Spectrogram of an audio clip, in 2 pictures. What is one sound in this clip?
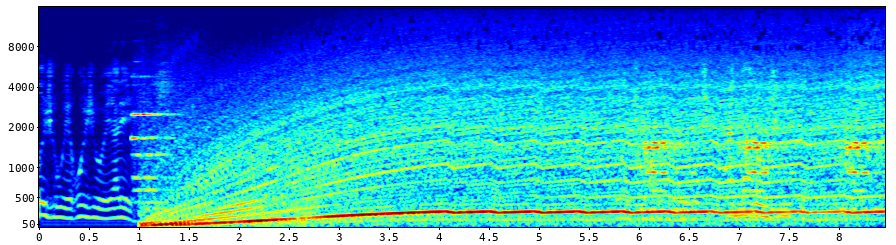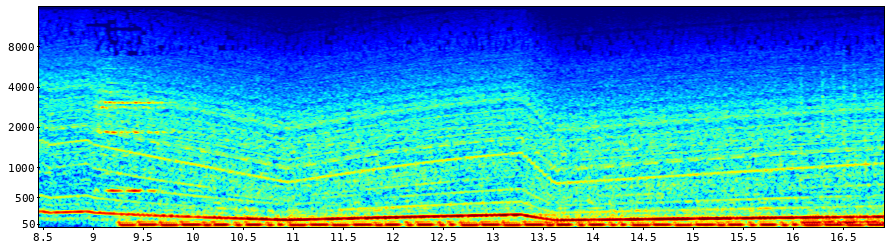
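A racing car engine revs hard and climbs through the gears.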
